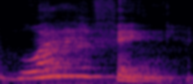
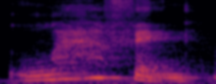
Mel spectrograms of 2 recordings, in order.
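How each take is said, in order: First: Laughing jumped way up high in pitch; high bright repeat. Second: Said in the usual way. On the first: Shown as a demonstration. Coach repeating laughing to viewers, pitched way up high. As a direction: lift laughing high the second time.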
